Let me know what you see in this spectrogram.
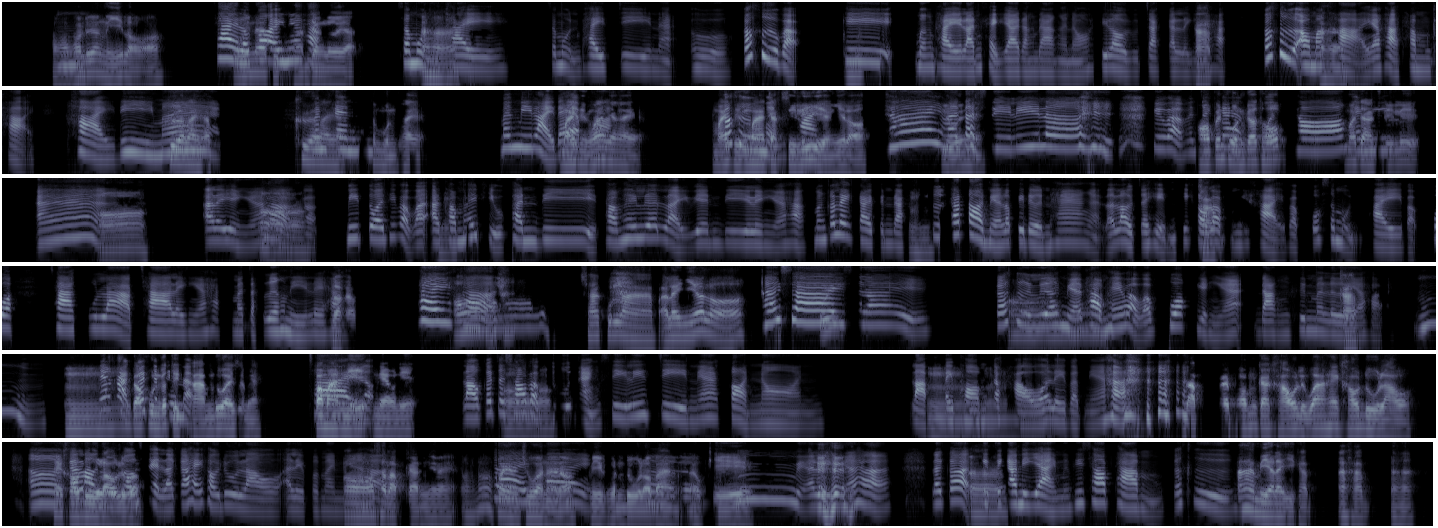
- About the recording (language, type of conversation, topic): Thai, podcast, คุณช่วยเล่าให้ฟังหน่อยได้ไหมว่า มีกิจวัตรเล็กๆ อะไรที่ทำแล้วทำให้คุณมีความสุข?
- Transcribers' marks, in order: other background noise; tapping; chuckle; chuckle; chuckle; chuckle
